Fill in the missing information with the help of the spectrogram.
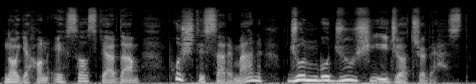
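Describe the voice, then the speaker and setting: A man narrating an audiobook in a calm, measured reading voice. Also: fairly low pitch, no room sound, studio quality.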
